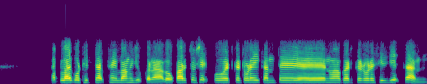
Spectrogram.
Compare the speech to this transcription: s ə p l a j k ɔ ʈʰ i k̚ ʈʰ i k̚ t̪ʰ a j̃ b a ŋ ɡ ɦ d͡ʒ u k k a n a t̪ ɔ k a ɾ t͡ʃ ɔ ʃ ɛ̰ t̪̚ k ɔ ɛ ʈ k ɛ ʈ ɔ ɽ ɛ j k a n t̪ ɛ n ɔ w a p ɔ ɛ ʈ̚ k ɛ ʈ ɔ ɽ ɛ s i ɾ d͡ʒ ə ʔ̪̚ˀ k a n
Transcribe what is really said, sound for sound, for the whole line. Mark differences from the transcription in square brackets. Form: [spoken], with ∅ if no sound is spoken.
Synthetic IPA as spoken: s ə p l a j k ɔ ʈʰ i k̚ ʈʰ [a] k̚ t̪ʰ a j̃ b a ŋ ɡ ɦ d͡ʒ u [ʔ] k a n a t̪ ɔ k a ɾ t͡ʃ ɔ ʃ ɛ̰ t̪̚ k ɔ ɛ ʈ k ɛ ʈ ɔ ɽ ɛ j k a n t̪ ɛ n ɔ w a [k] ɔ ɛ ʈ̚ k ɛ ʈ ɔ ɽ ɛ s i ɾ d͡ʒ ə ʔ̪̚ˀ k a n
